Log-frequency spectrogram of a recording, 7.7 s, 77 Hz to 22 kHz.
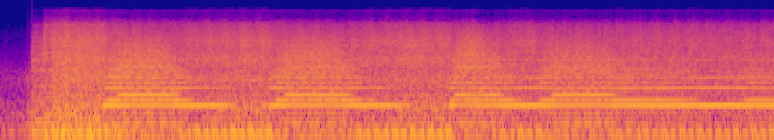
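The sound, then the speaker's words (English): The James E. Straits Fair train rumbles loudly as it pulls into Hamburg, its horn sounding in three long, steady blasts over the heavy clatter and roar of the cars rolling along the track. “Straits Fair train pulled into Hamburg today, signaling we are just 1 week away from the start of the county fair.”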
